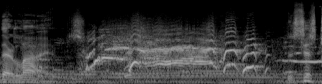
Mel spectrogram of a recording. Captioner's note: screaming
